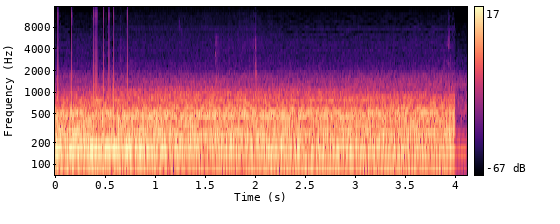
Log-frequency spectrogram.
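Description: Several large hanging gongs ringing together in a dense, shimmering wash of many overlapping tones, with a few sharp clicks in the first second. The ringing stops abruptly at the end.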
